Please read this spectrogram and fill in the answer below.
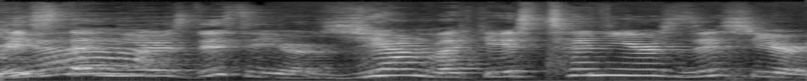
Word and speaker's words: Jernverket: But you have a podcast that's quite famous in the Norwegian scene called like Jernverket, if I pronounce correctly. Jernverket, yeah.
